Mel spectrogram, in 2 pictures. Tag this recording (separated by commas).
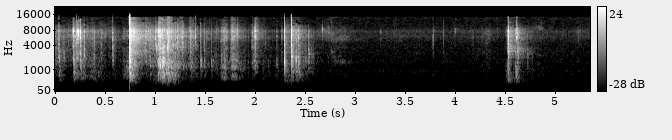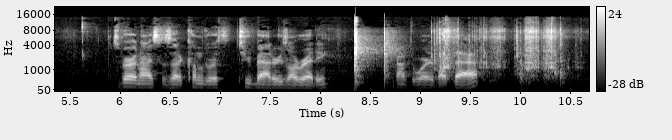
Speech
